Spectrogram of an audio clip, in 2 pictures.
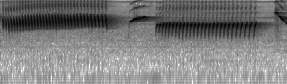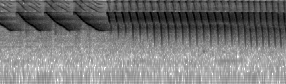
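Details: Canary song recorded for training canaries, timbrado style: a long buzzy high trill, a short break, another steady rolled trill, then four descending swooping whistles and a fast pulsing trill.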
